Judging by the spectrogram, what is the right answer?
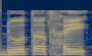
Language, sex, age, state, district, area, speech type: Assamese, male, 30-45, Assam, Barpeta, rural, spontaneous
